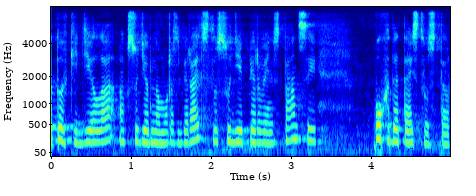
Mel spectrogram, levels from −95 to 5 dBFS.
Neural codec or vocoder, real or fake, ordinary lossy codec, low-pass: codec, 24 kHz, 3.1 kbps, DualCodec; fake; Opus, 64 kbps; 7.2 kHz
